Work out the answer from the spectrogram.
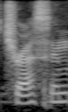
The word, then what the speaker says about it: Tresson: sounds I said hey my name is tresen and it rhymes with salad dressing and usually that uh they'll remember that forever so guys my name is treson and it rhymes with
